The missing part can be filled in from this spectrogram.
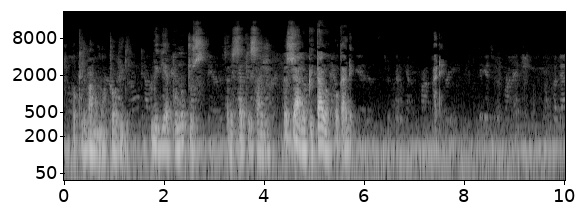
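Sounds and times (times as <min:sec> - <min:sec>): low room hum: 0:00.0 - 0:10.0
woman speaking softly: 0:00.0 - 0:10.0.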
